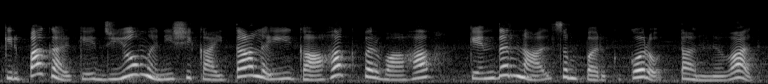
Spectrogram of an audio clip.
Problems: background sounds at intervals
